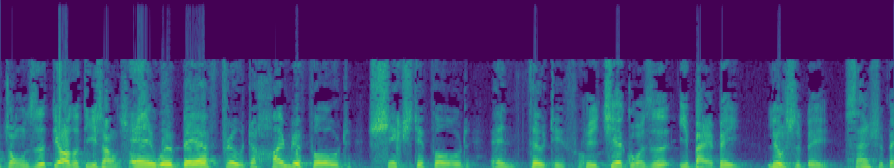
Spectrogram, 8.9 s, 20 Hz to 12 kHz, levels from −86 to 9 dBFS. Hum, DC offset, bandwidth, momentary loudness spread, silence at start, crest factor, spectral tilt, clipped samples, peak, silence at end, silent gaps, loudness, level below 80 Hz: none; under 0.1%; 8.2 kHz; 12 LU; 0 s; 12 dB; -6 dB/octave; 0.4%; 0 dBFS; 0 s; none; -13 LUFS; -48 dBFS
